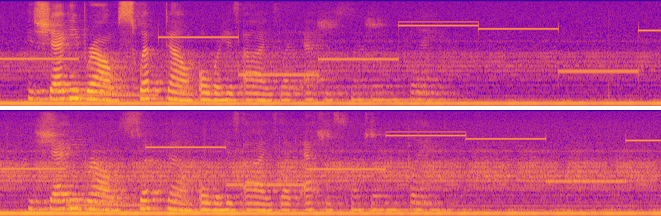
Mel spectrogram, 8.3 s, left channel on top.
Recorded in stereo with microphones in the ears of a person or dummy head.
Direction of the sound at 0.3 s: 85° left.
